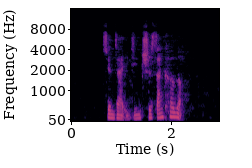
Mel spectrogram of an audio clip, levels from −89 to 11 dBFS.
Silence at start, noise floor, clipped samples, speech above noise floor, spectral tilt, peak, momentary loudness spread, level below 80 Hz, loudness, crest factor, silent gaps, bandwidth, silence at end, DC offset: 0.65 s; -83 dBFS; under 0.1%; 45 dB; -4.5 dB/octave; -20 dBFS; 6 LU; -70 dBFS; -38 LUFS; 20 dB; none; 10 kHz; 0.7 s; under 0.1%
